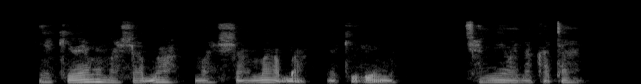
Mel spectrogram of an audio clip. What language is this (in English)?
Swahili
